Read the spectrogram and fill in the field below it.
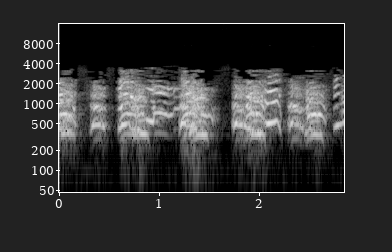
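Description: Small dogs, let off their leashes on a tiger hunt, bark and yelp in quick, excited bursts as they rush into bamboo jungle on a tiger's trail, about seven sharp, high-pitched outbursts in a few seconds, loud with only brief pauses between them.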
